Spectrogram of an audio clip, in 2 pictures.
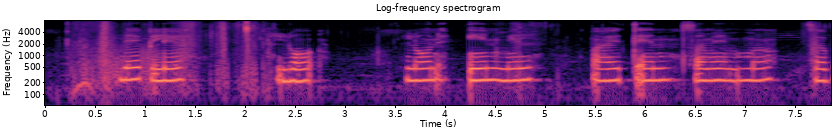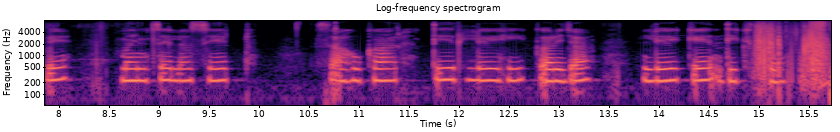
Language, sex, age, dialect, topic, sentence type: Chhattisgarhi, female, 25-30, Northern/Bhandar, banking, statement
